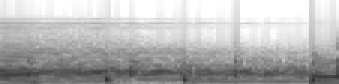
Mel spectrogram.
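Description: Deep liquid drum and bass music: a held low bass note and sustained chords, with a deep drum hit about every half second. The higher percussion thins out in the second half.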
